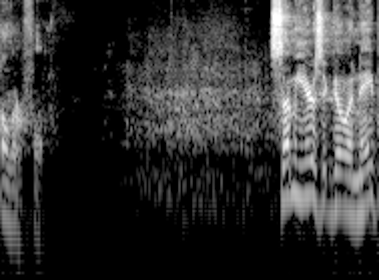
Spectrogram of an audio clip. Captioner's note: laughter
